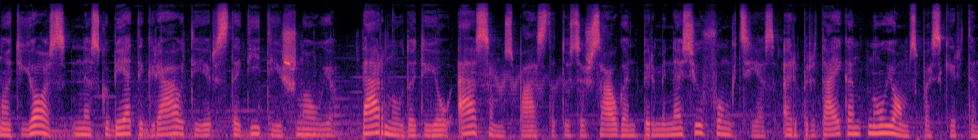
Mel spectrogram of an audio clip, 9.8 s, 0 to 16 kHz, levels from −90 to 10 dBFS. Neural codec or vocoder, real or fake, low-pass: none; real; 14.4 kHz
